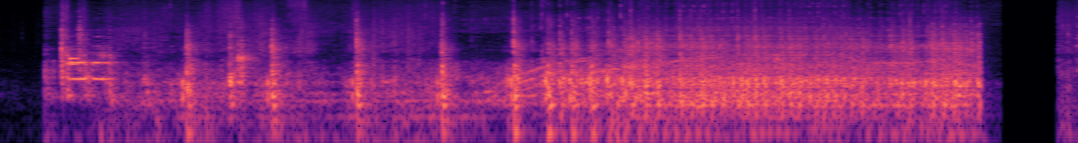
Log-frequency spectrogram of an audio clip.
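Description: A sewing machine stitches applique toenail details, starting with short bursts of rapid needle clatter broken by pauses, then running in one longer continuous whirring stretch before stopping abruptly; close and fairly loud, no voices.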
